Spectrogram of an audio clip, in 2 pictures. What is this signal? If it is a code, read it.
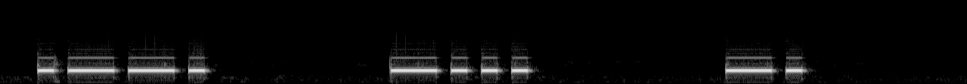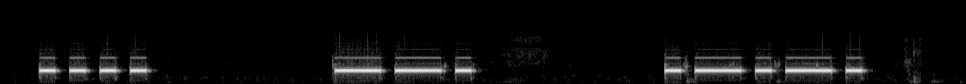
Morse code, heard as a keyed tone, about 8 wpm, 660 Hz. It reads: P B N H G <AR>
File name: jh8cbh / 2022cw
